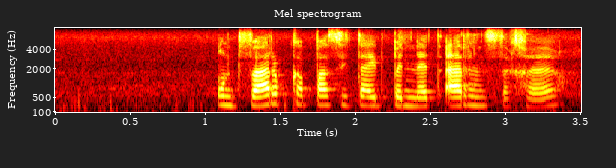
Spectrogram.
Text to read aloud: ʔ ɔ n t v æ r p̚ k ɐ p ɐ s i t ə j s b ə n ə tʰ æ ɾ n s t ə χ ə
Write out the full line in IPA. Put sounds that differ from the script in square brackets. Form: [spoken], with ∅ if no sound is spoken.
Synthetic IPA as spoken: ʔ ɔ n t v æ r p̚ k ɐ p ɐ s i t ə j [t] b ə n ə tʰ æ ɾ n s t ə χ ə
